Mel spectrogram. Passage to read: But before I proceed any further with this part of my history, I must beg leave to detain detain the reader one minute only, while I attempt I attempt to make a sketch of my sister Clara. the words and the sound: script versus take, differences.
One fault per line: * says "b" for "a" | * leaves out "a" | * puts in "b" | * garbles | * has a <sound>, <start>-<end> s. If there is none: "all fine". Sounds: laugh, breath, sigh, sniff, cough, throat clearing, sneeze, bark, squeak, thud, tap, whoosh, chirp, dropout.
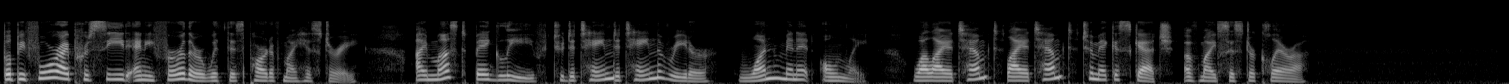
all fine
